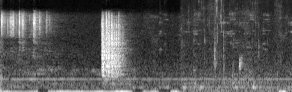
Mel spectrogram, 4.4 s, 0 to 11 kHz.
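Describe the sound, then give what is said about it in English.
Five ten-sided dice are rolled: a quick patter of small hard clicks, then a brief louder clatter as they tumble onto a table, followed by scattered faint ticks and taps. It is fairly quiet, with no talking. “That's 4 plus your drama token, so you're rolling nice. 5 dice.”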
